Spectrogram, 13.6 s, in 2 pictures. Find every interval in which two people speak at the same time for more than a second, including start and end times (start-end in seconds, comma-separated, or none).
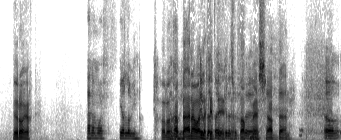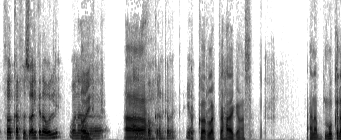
3.3-5.2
